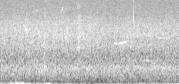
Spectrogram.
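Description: Quiet outdoor ambience, a soft steady hiss, with one faint short bird chirp about one and a half seconds in.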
